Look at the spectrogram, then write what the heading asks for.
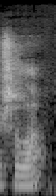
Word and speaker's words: Shalott: We were making jokes about So clearly the lady of Shalot, is that how you say it?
